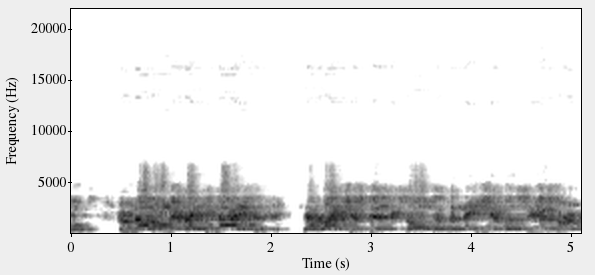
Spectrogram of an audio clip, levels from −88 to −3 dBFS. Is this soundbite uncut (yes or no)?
yes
